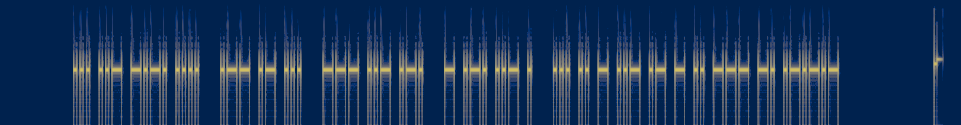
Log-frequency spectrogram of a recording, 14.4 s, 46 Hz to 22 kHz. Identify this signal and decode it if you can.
Morse code, heard as a keyed tone, about 25 wpm, 700 Hz. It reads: SUCH WAS OUR TRUE SITUATION.
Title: Sentences from Top 1200 Words 25wpm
